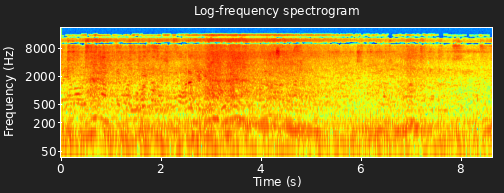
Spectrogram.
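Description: Motorcycle engine running and revving as it passes through a crowd, its pitch rising and falling, with crowd chatter and bar music around it.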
